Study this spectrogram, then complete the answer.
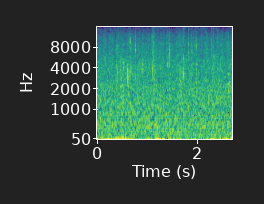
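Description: Steady rainfall hisses evenly throughout, a soft, constant wash of drops with no voices.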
